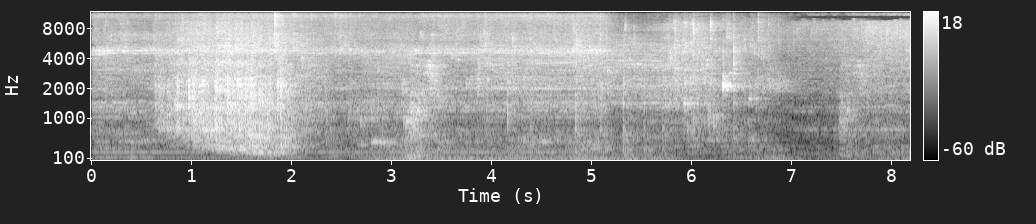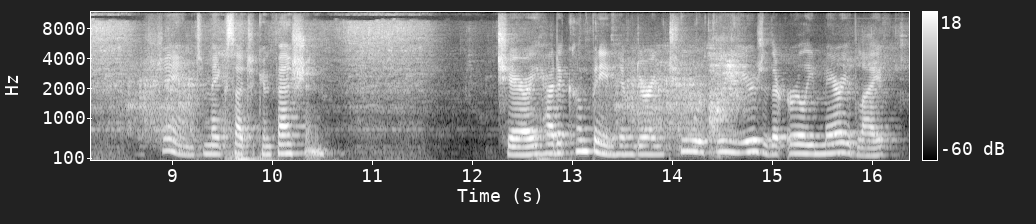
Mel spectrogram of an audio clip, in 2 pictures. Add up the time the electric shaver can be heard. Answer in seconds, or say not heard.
3 s.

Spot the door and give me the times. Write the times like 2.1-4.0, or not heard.
0.6-2.4, 8.3-9.2, 13.2-14.4.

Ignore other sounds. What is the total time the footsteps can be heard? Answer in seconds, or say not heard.
not heard.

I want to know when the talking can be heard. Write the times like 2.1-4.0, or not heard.
8.7-10.7, 12.2-16.1.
